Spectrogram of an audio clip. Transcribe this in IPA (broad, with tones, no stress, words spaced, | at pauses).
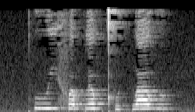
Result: pʰuː˥jfɐ˥p̚ lɐ˥p̚kʷʰɪ˨k̚ waː˥w ʊ˥k̚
